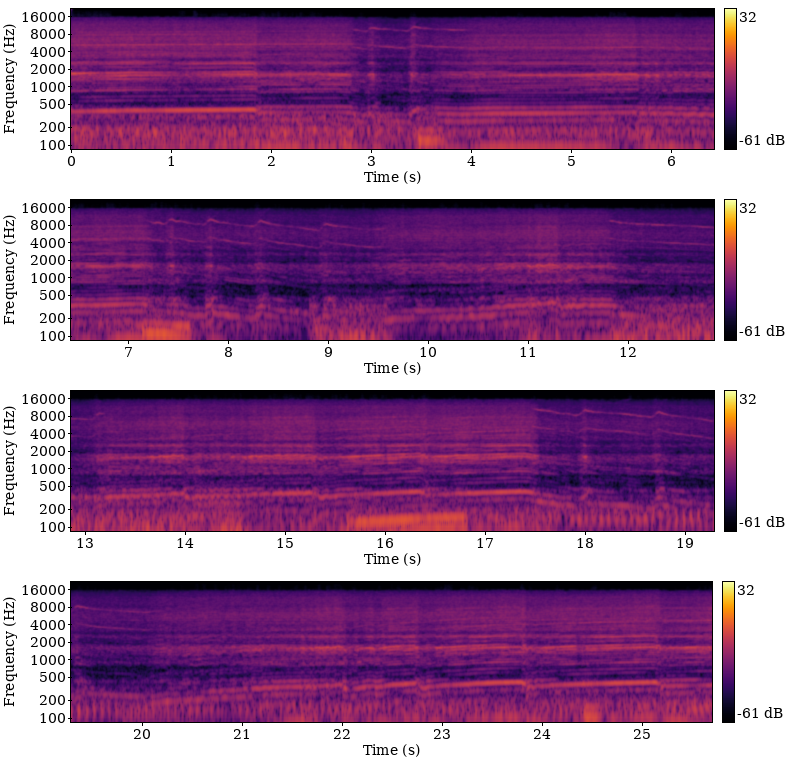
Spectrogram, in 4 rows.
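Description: An F1 car in the F1 25 video game screams around the track with a loud, continuous high-revving engine, rising through gears with brief dips on upshifts and downshifts, heard close and alone.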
